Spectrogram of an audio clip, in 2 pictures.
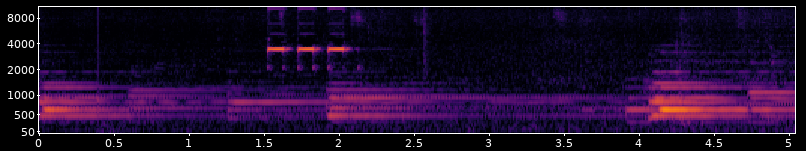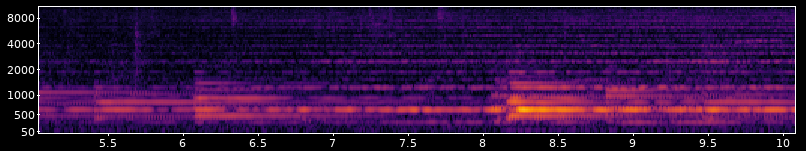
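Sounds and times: slow gospel piano chords: 0.0s - 10.0s
short high beeps: 1.5s - 2.2s.

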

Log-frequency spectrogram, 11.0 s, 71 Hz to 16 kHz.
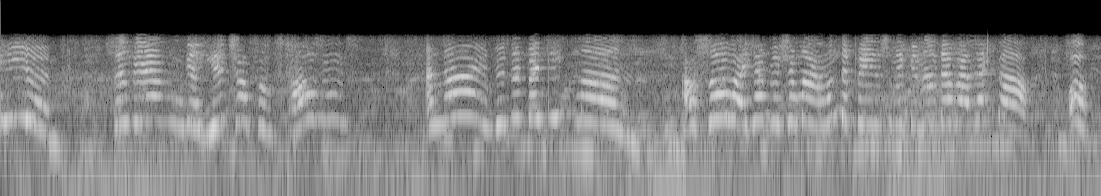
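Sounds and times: boy talking in high voice: 0.0s - 3.6s, 4.2s - 11.0s.

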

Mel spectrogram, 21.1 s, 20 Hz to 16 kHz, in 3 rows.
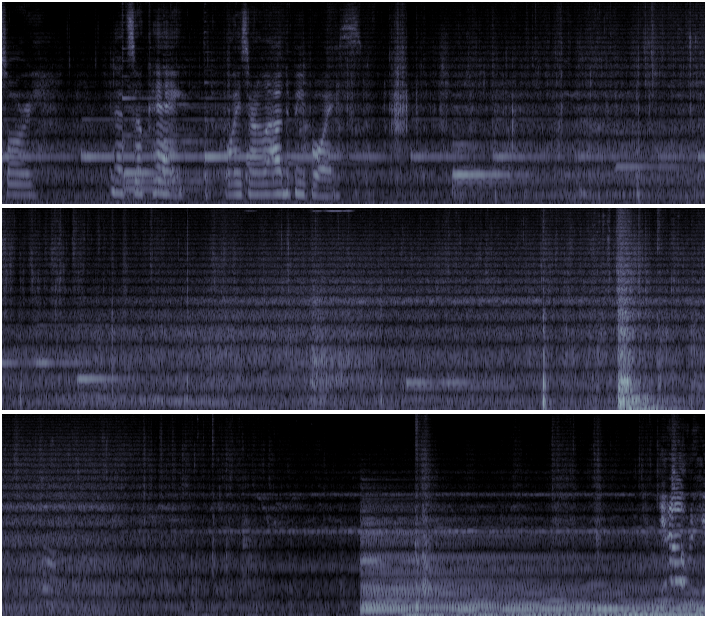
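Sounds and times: soccer ball kick: 12.4s - 12.6s.

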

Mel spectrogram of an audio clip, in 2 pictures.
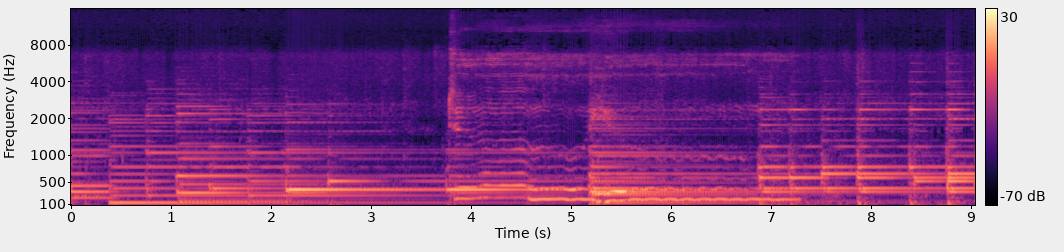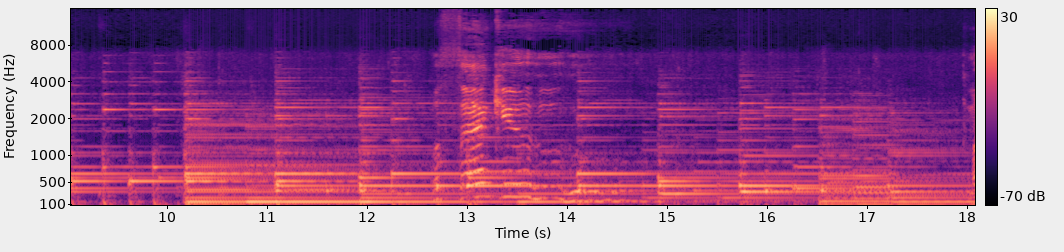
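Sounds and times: slow piano ballad chords: 0.0s - 18.0s.

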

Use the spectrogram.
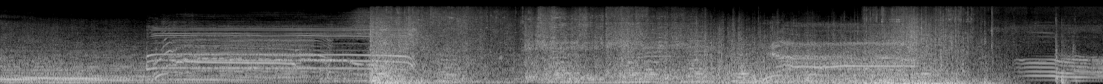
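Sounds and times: cartoon car crashing and rumbling: 3.6s - 10.2s.

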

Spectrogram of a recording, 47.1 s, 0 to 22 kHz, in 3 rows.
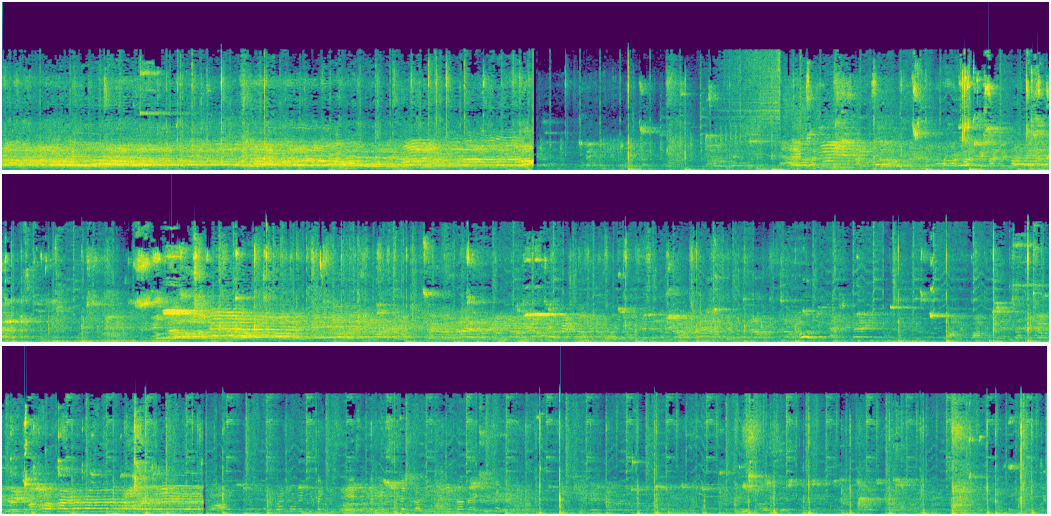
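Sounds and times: chatter of people in a hall: 0.0s - 47.0s.

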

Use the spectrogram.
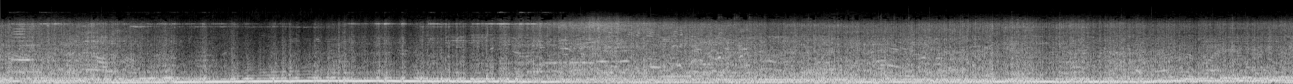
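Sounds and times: indistinct voices: 0.0s - 12.9s
vehicle engine humming: 0.0s - 12.9s.

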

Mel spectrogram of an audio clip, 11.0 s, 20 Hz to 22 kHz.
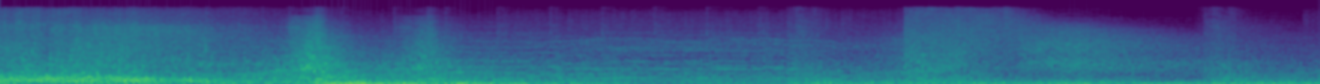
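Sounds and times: low rumble: 0.0s - 5.3s
dramatic background music: 0.0s - 11.0s.

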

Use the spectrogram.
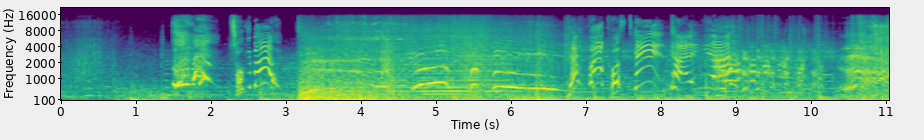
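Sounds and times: water splashing: 0.0s - 1.3s, 3.4s - 7.6s.

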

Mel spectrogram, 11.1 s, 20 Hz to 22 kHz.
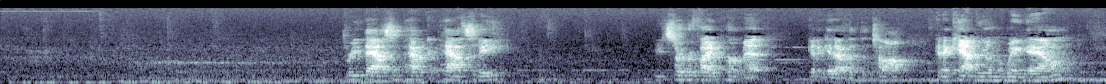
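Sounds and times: elevator cab hum: 0.0s - 11.0s
faint thin whine: 0.0s - 11.0s.

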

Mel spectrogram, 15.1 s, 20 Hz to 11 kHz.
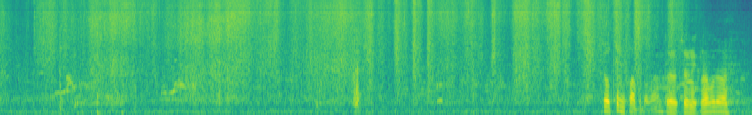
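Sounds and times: dry straw rustling and crackling: 0.0s - 14.5s.

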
